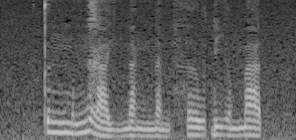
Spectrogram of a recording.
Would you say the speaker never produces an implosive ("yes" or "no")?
no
